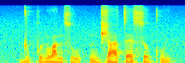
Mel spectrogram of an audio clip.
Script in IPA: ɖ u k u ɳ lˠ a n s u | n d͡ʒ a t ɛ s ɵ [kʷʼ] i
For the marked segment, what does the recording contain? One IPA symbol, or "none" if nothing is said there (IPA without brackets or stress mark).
kʷʼ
